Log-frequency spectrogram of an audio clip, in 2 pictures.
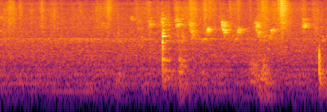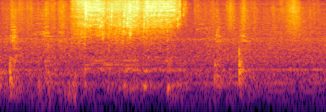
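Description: Kitchen sink tap running for about a second and a half past the middle, between a few sharp knocks and clatters of a knife and plate on the counter.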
